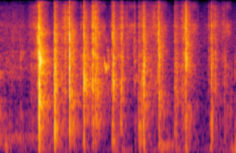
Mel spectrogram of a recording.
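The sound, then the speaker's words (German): Playing cards being shuffled, a quick run of crisp, papery flicks and taps in an uneven rhythm, fairly quiet and heard on their own without talking. “So, ich mische wieder die Karten, denn damit kommen wir auch zur dritten Frage und das ist auch die letzte Frage.”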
